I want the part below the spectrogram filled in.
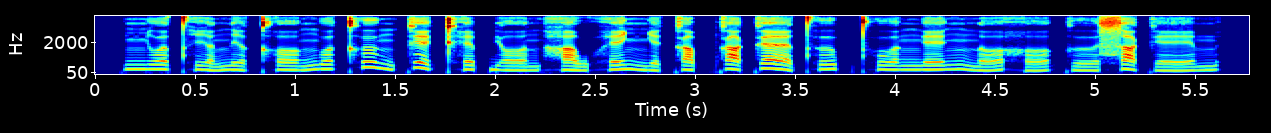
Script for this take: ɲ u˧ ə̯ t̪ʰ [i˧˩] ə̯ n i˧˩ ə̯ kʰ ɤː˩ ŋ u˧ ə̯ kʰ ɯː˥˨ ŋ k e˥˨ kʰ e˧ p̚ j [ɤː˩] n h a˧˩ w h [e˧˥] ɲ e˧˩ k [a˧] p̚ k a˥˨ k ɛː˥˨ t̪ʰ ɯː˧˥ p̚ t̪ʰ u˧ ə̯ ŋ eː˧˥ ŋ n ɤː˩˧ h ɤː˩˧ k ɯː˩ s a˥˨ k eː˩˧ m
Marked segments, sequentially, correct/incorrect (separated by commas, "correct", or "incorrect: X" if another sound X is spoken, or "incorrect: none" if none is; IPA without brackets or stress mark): correct, correct, correct, correct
